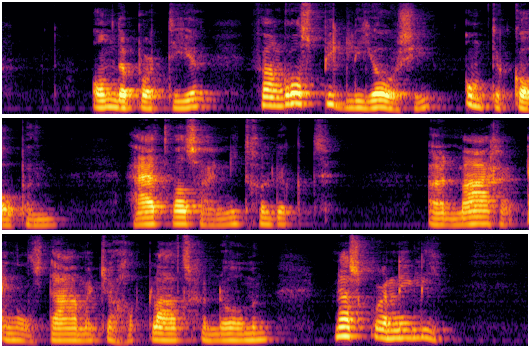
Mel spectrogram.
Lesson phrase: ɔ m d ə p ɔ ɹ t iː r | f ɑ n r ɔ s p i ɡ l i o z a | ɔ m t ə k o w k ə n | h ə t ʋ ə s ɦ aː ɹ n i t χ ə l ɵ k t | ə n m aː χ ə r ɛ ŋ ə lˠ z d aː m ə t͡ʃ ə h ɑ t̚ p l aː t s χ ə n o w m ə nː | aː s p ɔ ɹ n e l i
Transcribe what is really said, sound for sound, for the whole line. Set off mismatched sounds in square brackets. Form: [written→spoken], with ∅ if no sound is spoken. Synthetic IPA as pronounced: ɔ m d ə p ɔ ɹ t iː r | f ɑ n r ɔ s p i ɡ l i o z [a→i] | ɔ m t ə k o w [k→p] ə n | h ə t ʋ [ə→ɑ] s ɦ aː ɹ n i t χ ə l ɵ k t | ə n m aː χ ə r ɛ ŋ ə lˠ z d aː m ə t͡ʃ ə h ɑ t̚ p l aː t s χ ə n o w m ə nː | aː s [p→k] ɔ ɹ n e l i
